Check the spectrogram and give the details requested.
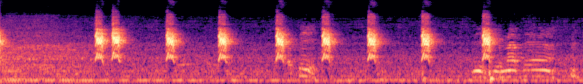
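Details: Rough rasping besetan kasar of a grey-cheeked bulbul, recorded to train other songbirds: about ten harsh, grating bursts in steady succession, some paired closely, over a low hum.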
